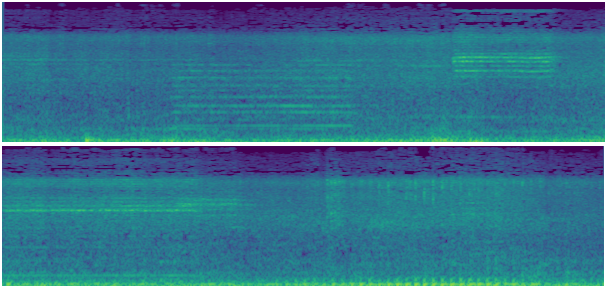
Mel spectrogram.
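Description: Road traffic heard from inside a moving vehicle: a steady low rumble of road and engine noise, with other vehicles' horns sounding three times in the first six seconds.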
